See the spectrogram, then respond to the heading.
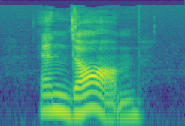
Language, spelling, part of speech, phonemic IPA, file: Swedish, dam, noun, /dɑːm/, Sv-dam.ogg
- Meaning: a lady ((respectful way to refer to a) woman – similar tone to English in different contexts)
